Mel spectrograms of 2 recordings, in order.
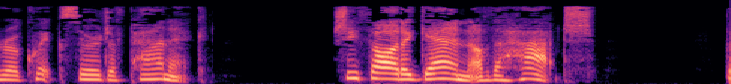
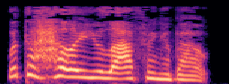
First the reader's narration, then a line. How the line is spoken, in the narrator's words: Ellie snapped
